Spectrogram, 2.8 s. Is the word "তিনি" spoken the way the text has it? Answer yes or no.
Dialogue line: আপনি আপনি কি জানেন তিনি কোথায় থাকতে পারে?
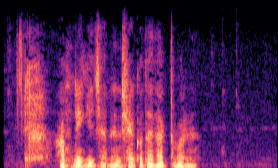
no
